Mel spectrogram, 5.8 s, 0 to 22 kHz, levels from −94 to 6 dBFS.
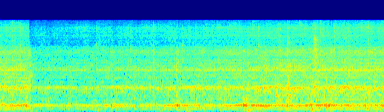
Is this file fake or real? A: fake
